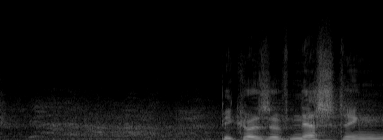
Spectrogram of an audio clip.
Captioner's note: laughter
